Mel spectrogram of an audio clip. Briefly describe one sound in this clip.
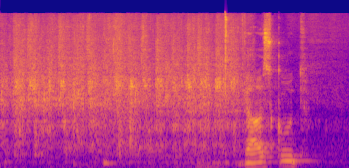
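A liquid sloshes in a shaker bottle.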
